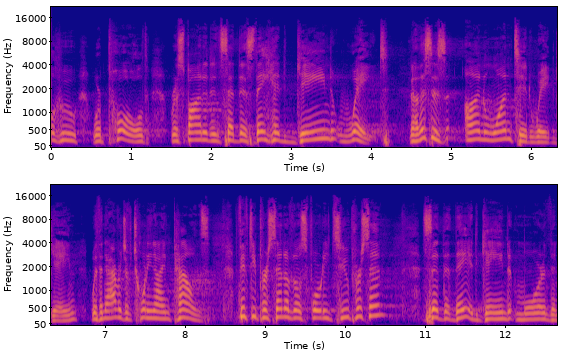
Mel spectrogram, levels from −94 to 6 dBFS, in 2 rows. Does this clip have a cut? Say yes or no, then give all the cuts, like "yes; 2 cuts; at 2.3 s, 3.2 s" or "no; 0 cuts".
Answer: yes; 2 cuts; at 4.4 s, 6.7 s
